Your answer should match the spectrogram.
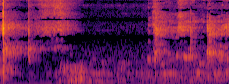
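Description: Light handling sounds of a smartphone being set down on its cardboard box: a sharp tap at the start, then faint rustling and scraping after a short pause.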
